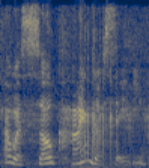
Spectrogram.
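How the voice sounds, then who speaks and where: A woman teacher reading a storybook aloud to young children, deliberate and expressive, pausing to explain. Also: a little high, slight background noise, low-quality recording. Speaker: pre-kindergarten teacher.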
